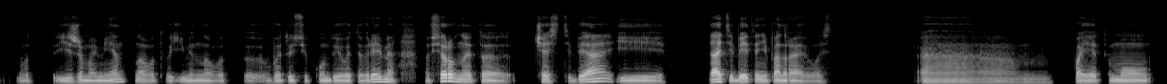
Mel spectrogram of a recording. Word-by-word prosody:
вот 90 Hz, +1 st, -8 dB, 0.2 s
ежемоментно, 95 Hz, +2 st, -1 dB
вот, 95 Hz, -1 st, -8 dB
в 95 Hz, -, -8 dB
именно 90 Hz, -2 st, -1 dB
вот, 90 Hz, +1 st, -6 dB
э, -, -, -8 dB
в 85 Hz, +4 st, -7 dB
эту 95 Hz, 0 st, -1 dB
секунду 95 Hz, 0 st, -3 dB
и -, -, +2 dB
в 90 Hz, -, +2 dB
это 90 Hz, 0 st, -2 dB
время, 115 Hz, +1 st, +2 dB, 0.3 s
но 95 Hz, -, -7 dB
всё 150 Hz, +10 st, +7 dB
равно 120 Hz, -9 st, +6 dB
это 95 Hz, -5 st, 0 dB, 0.2 s
часть 100 Hz, -2 st, -1 dB
тебя. 125 Hz, +9 st, +3 dB
И 90 Hz, -2 st, 0 dB, 0.4 s
да, 115 Hz, +2 st, +9 dB
тебе 105 Hz, -2 st, +4 dB
это 110 Hz, -1 st, -1 dB
не 100 Hz, -2 st, +2 dB
понравилось. 85 Hz, -4 st, 0 dB, 0.8 s
Ам, 85 Hz, -1 st, -6 dB, 0.2 s
поэтому 95 Hz, 0 st, 0 dB
95 Hz, 145 wpm, -24 LUFS, 90-100 Hz, 0.8 s, да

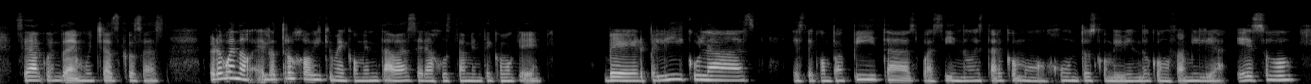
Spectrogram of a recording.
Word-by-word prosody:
se -, -, -6 dB
da 185 Hz, -1 st, +6 dB
cuenta 185 Hz, 0 st, -1 dB
de 90 Hz, -1 st, +5 dB
muchas 85 Hz, 0 st, -1 dB
cosas. 85 Hz, -1 st, -4 dB, 0.4 s
Pero, 250 Hz, +1 st, +5 dB
bueno, 280 Hz, -6 st, +6 dB
el 225 Hz, -, 0 dB
otro 270 Hz, +5 st, +2 dB
hobby 220 Hz, -5 st, +1 dB
que 210 Hz, -, -5 dB
me 180 Hz, -2 st, +1 dB
comentabas 170 Hz, +1 st, +1 dB
era 165 Hz, -1 st, +1 dB
justamente 165 Hz, 0 st, -3 dB
como 165 Hz, 0 st, -1 dB
que 85 Hz, -, -3 dB, 0.6 s
ver 175 Hz, -1 st, +4 dB
películas, 195 Hz, -1 st, +2 dB, 0.3 s
este, 165 Hz, -2 st, -5 dB
con 165 Hz, +1 st, -2 dB
papitas, 175 Hz, -, -1 dB
o -, -, -4 dB
así, 155 Hz, +3 st, -3 dB
¿no? 165 Hz, 0 st, -2 dB
Estar 175 Hz, +1 st, -3 dB
como 165 Hz, -3 st, -3 dB
juntos, 175 Hz, +2 st, -3 dB
conviviendo 160 Hz, -, -2 dB
como 155 Hz, -1 st, -3 dB
familia. 165 Hz, +2 st, -2 dB
¿Eso 205 Hz, +4 st, 0 dB
170 Hz, 150 wpm, -25 LUFS, 160-190 Hz, 0.6 s, da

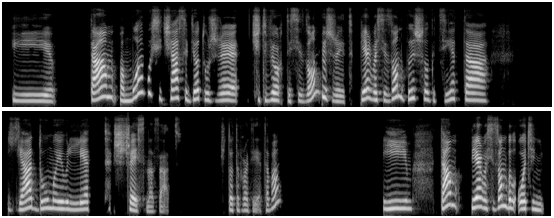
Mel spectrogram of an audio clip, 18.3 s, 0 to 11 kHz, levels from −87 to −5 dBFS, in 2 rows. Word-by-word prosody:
И 195 Hz, -3 st, -4 dB, 0.6 s
там, 325 Hz, -1 st, +6 dB
по-моему, 320 Hz, -, 0 dB
сейчас 285 Hz, -, +1 dB
идёт 250 Hz, +3 st, -1 dB
уже 215 Hz, -1 st, 0 dB, 0.2 s
четвёртый 215 Hz, -3 st, -3 dB
сезон 200 Hz, -, -3 dB
бежит. 185 Hz, -, -3 dB
Первый 250 Hz, -2 st, +2 dB
сезон 255 Hz, -, -1 dB
вышел 255 Hz, -2 st, -2 dB
где-то... 220 Hz, 0 st, 0 dB, 1.3 s
я 225 Hz, +6 st, +5 dB
думаю, 235 Hz, 0 st, 0 dB
лет 215 Hz, +1 st, -1 dB, 0.4 s
6 190 Hz, -6 st, 0 dB
назад. 150 Hz, 0 st, -11 dB, 0.8 s
Что-то 190 Hz, 0 st, -8 dB
вроде 180 Hz, -1 st, -10 dB
этого. 185 Hz, -1 st, -5 dB, 1.8 s
И 240 Hz, +1 st, 0 dB, 0.5 s
там 350 Hz, -3 st, +6 dB, 0.2 s
1 280 Hz, -1 st, +6 dB
сезон 290 Hz, +7 st, +1 dB
был 260 Hz, -2 st, +3 dB
очень 225 Hz, -3 st, 0 dB
225 Hz, 90 wpm, -24 LUFS, 205-260 Hz, 1.8 s, там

